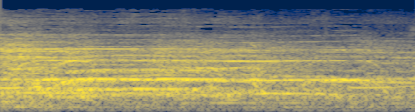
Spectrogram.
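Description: Audience shouting and cheering, many voices calling out together at once.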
